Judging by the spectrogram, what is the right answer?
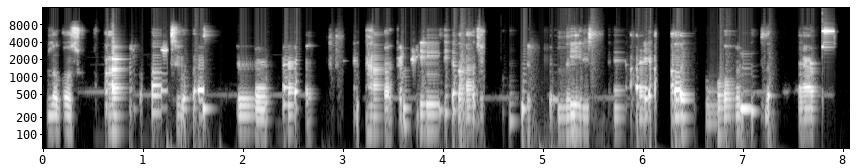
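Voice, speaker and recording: A man's voice: lowish voice, huge pitch swings, moderate pace, gravelly, music in the background, rough recording. Give me a man whose call connection keeps breaking up. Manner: casual, filler-heavy, reads scripture references. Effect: choppy call connection breaking up. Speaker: Bible study caller reading commentary. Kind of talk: casual call reading aloud.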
